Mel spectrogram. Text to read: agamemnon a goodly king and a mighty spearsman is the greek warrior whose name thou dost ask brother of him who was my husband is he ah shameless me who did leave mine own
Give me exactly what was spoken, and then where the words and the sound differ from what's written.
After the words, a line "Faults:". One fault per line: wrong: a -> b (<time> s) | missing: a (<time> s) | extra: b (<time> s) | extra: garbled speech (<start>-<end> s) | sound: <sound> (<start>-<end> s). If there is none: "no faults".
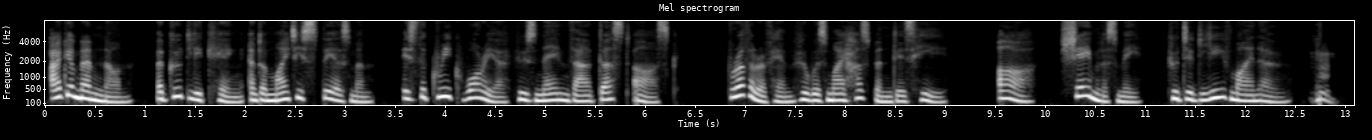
agamemnon a goodly king and a mighty spearsman is the greek warrior whose name thou dost ask brother of him who was my husband is he ah shameless me who did leave mine own
Faults:
sound: throat clearing (12.6-13.0 s)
